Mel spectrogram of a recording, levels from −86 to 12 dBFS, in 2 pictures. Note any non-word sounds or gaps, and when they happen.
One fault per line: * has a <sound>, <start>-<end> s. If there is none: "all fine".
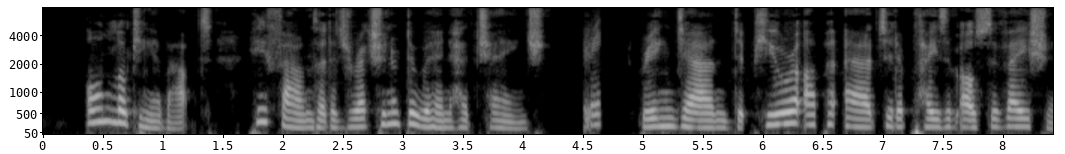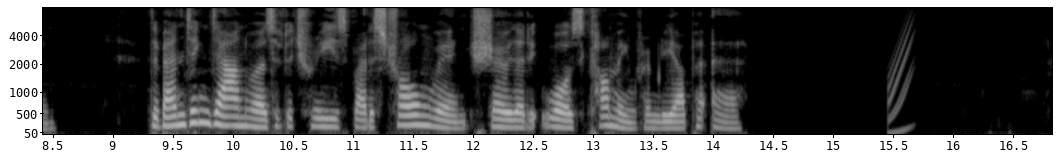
* has a laugh, 4.5-4.7 s
* has a chirp, 15.5-15.7 s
